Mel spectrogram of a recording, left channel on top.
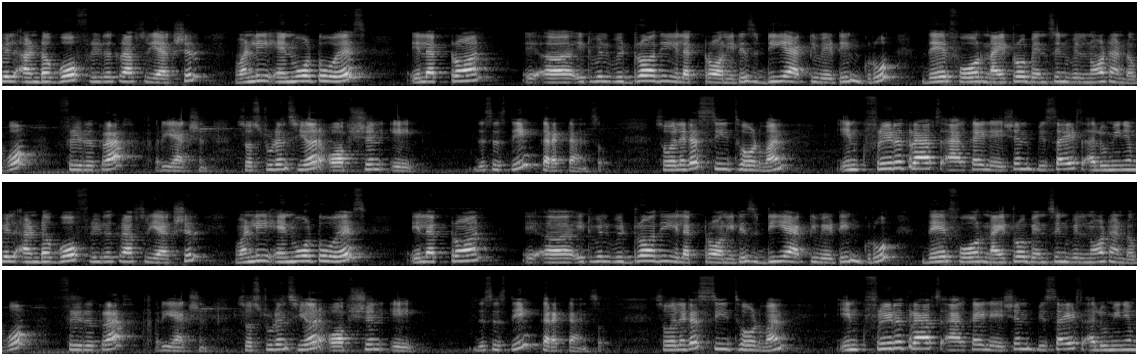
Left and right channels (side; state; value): both; normal; correlation 0.90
